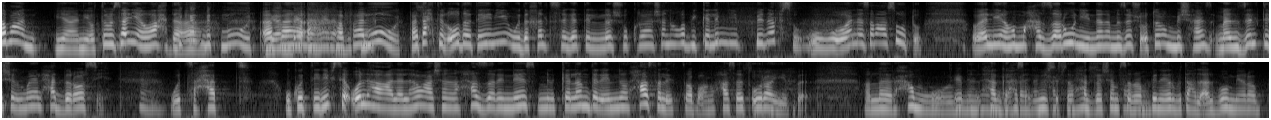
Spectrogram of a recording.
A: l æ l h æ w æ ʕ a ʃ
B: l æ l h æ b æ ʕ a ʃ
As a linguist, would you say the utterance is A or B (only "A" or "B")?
A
